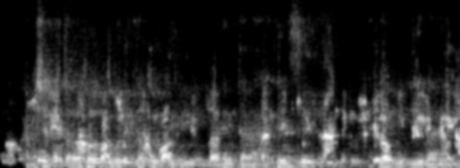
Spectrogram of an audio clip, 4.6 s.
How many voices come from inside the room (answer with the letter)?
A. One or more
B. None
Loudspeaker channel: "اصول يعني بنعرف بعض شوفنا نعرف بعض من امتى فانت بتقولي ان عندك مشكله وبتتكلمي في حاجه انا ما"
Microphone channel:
A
